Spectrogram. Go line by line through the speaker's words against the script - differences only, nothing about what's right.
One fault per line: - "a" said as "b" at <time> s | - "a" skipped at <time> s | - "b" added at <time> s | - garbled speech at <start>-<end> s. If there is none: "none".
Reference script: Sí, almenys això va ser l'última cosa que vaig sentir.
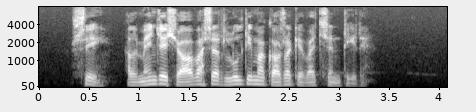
none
